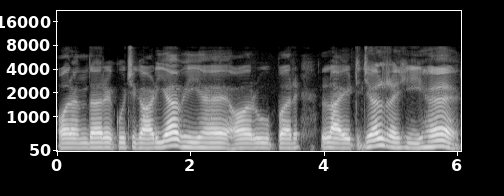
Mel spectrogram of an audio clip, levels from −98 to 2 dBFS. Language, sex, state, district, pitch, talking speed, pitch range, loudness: Hindi, male, Jharkhand, Ranchi, 135 Hz, 120 wpm, 130-140 Hz, -15 LUFS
